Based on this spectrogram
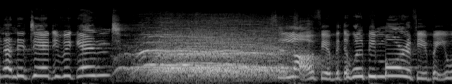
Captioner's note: audience cheers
